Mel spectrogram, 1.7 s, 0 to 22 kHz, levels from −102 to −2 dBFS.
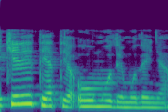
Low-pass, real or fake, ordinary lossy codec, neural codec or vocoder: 7.2 kHz; real; none; none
